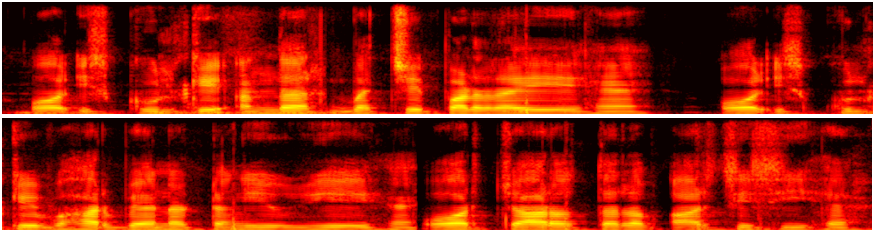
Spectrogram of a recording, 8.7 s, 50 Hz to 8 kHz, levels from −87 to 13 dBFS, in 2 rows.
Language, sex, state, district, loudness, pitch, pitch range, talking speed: Hindi, male, Bihar, Darbhanga, -20 LUFS, 130 Hz, 125-130 Hz, 145 wpm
